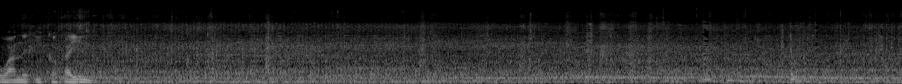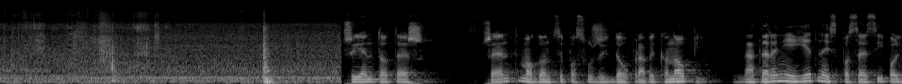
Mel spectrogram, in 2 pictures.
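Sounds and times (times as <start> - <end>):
vehicle engine idling: 0.0 - 12.4.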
